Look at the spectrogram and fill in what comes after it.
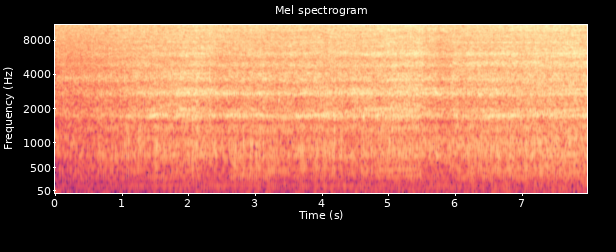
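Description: Yamaha Y15ZR 150 cc single-cylinder engine pulling under acceleration, its note building over the first couple of seconds and then running on steadily, with wind noise. The owner says the bike's clutch plates are worn out.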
